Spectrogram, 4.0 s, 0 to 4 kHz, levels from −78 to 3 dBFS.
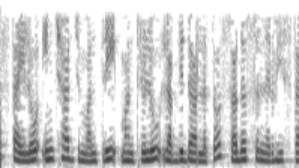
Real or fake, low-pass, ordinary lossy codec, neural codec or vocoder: real; 3.6 kHz; none; none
